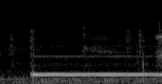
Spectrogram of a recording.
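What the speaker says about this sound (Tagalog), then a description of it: "O yun, nagri-ring na." A cellphone call rings out: a sudden steady electronic tone switches on and holds, clear and close, after a brief quiet start.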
